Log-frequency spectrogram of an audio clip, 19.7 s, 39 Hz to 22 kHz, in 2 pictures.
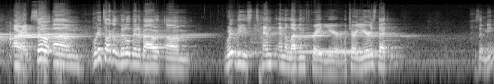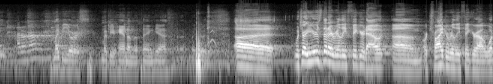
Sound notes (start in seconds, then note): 0.0 both laugh; 5.8 microphone feedback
